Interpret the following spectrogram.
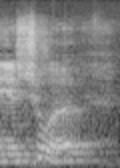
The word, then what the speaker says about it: Yeshua: Realmente la palabra correcta de Jesús en ese hebreo galileo sería Yeshu, porque los galileos lo pronunciaban la Ain, que es Yeshua. O sea, realmente si usted habla de Jerusalén sería Yeshua, pero en Galilea sería Yeshu.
